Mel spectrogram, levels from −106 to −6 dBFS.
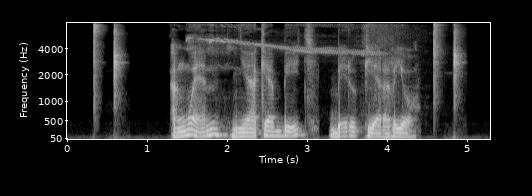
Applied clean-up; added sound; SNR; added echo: none; Fireworks; 19 dB; none.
